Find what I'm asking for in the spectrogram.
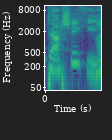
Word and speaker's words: Dashiki: So, if you want to see Oral in it, is it Dashiki? – Dashiki, yeah.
